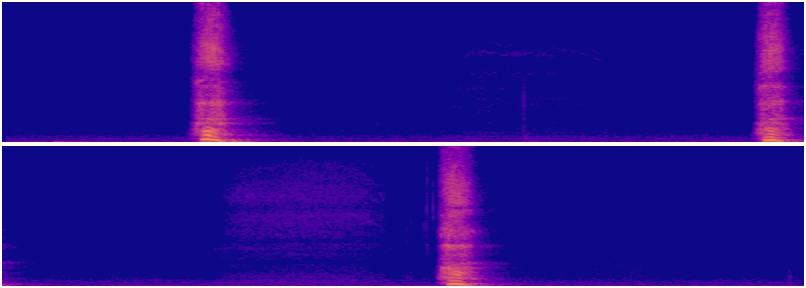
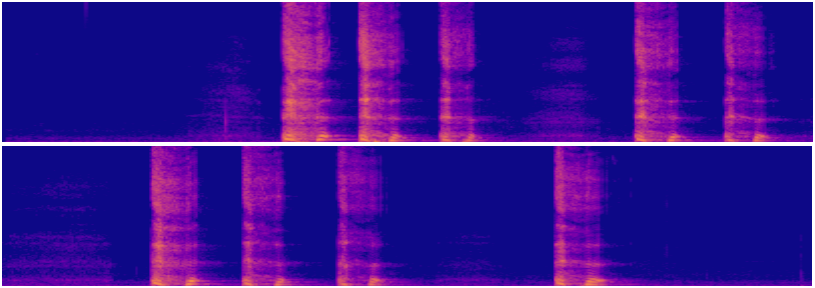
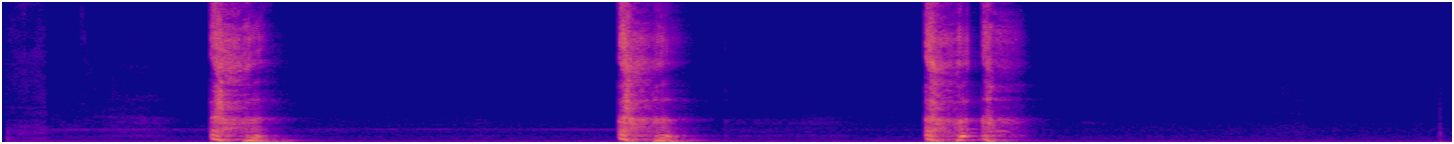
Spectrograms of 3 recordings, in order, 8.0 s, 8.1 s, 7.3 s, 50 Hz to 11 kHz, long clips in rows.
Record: {"exhalation_length": "8.0 s", "exhalation_amplitude": 6579, "exhalation_signal_mean_std_ratio": 0.21, "cough_length": "8.1 s", "cough_amplitude": 10337, "cough_signal_mean_std_ratio": 0.34, "three_cough_length": "7.3 s", "three_cough_amplitude": 8607, "three_cough_signal_mean_std_ratio": 0.3, "survey_phase": "beta (2021-08-13 to 2022-03-07)", "age": "45-64", "gender": "Female", "wearing_mask": "No", "symptom_none": true, "smoker_status": "Never smoked", "respiratory_condition_asthma": true, "respiratory_condition_other": true, "recruitment_source": "REACT", "submission_delay": "1 day", "covid_test_result": "Negative", "covid_test_method": "RT-qPCR"}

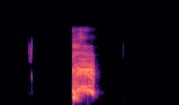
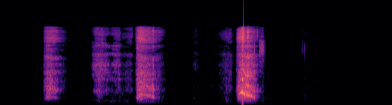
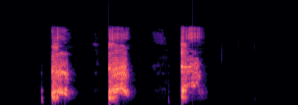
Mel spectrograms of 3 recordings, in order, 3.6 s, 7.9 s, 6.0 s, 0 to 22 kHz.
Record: {"cough_length": "3.6 s", "cough_amplitude": 28542, "cough_signal_mean_std_ratio": 0.3, "exhalation_length": "7.9 s", "exhalation_amplitude": 27480, "exhalation_signal_mean_std_ratio": 0.24, "three_cough_length": "6.0 s", "three_cough_amplitude": 32768, "three_cough_signal_mean_std_ratio": 0.34, "survey_phase": "beta (2021-08-13 to 2022-03-07)", "age": "45-64", "gender": "Male", "wearing_mask": "No", "symptom_none": true, "smoker_status": "Ex-smoker", "respiratory_condition_asthma": false, "respiratory_condition_other": false, "recruitment_source": "REACT", "submission_delay": "2 days", "covid_test_result": "Negative", "covid_test_method": "RT-qPCR", "influenza_a_test_result": "Unknown/Void", "influenza_b_test_result": "Unknown/Void"}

